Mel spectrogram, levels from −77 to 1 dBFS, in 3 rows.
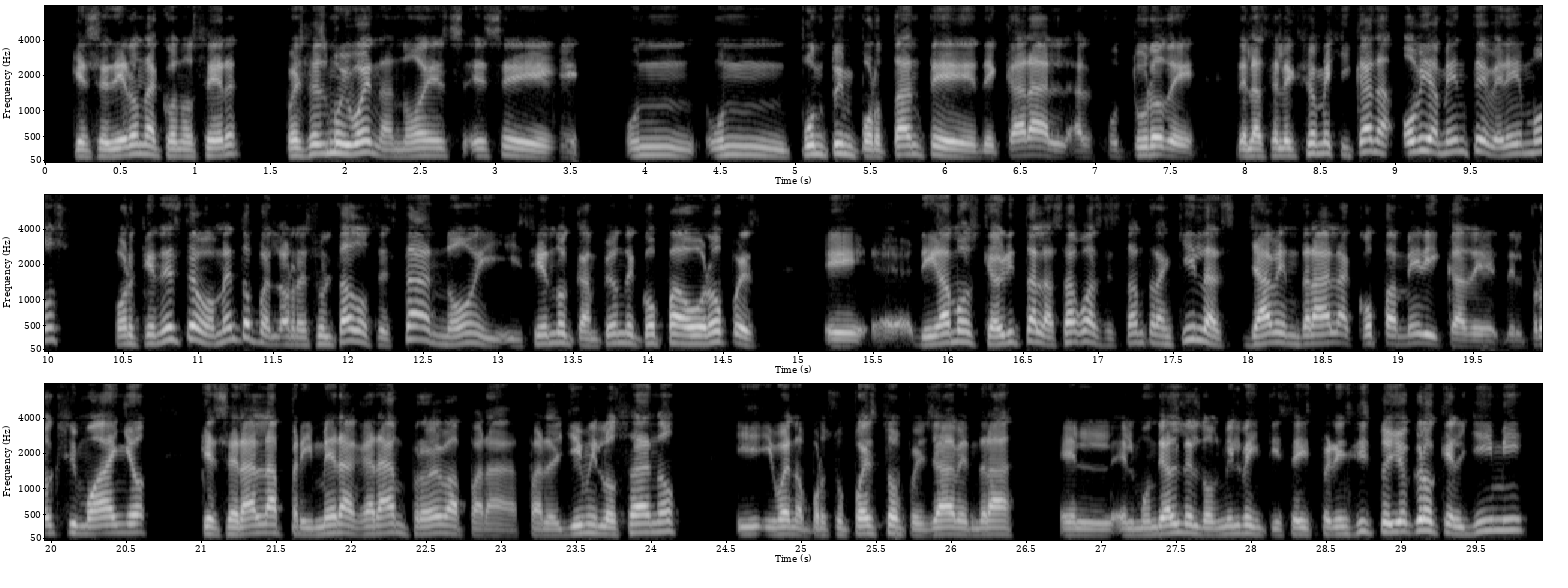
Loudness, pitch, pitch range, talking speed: -23 LUFS, 155 Hz, 135-180 Hz, 190 wpm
